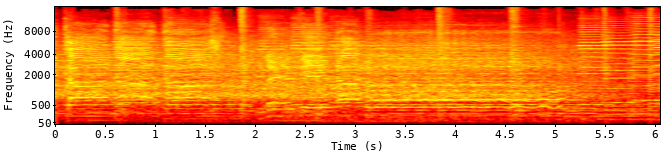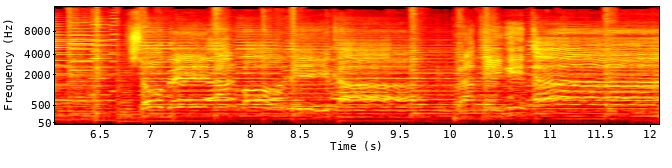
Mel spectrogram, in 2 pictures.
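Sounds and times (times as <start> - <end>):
accordion melody: 0.0 - 12.0
person singing: 0.0 - 12.0.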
